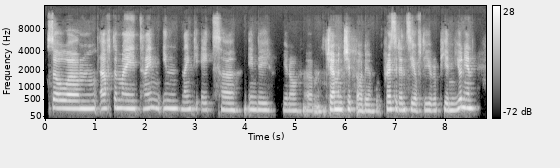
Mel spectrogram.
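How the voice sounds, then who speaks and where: A woman's voice: mid-range voice, fairly even intonation, measured pace, few pauses, mellow, dull audio. A woman in her fifties from Austria, giving a reflective online career talk with frequent restarts and fillers, heard over a video call. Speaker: guest speaker.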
